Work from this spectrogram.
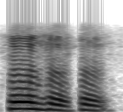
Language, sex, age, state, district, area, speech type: Odia, male, 30-45, Odisha, Sambalpur, rural, conversation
